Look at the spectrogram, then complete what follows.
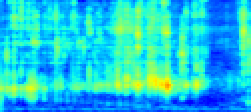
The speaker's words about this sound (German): Ist auch ein schönes Einschenkgeräusch.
